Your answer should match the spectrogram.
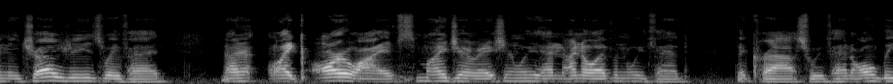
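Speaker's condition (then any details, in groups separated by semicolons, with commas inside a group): Cerebral palsy; from birth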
